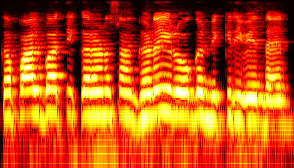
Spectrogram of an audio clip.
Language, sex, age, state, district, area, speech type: Sindhi, female, 60+, Gujarat, Kutch, urban, spontaneous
